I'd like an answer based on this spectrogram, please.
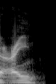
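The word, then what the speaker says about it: عين: ইনশাল্লাহ আপনার সহি হয়ে যাবে ইনশাআল্লাহ এই যে আইন আইন জবর আইন জের ই আইন পেশ উই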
